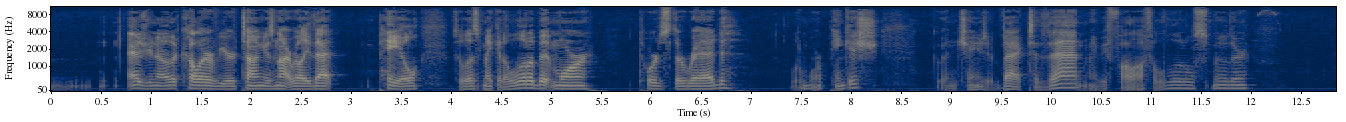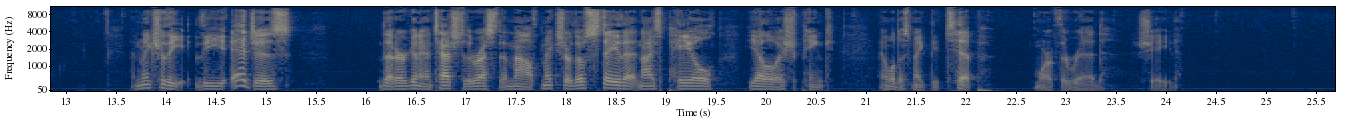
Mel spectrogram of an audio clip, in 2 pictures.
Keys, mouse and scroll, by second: 3.1 scroll up 2, 4.3 click, 8.2-9.3 scroll down 1, 9.3 click, 10.3 click, 13.1 click, 20.3 click, 21.4 click, 22.3 click, 23.0 click, 23.6 click, 24.6 click.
